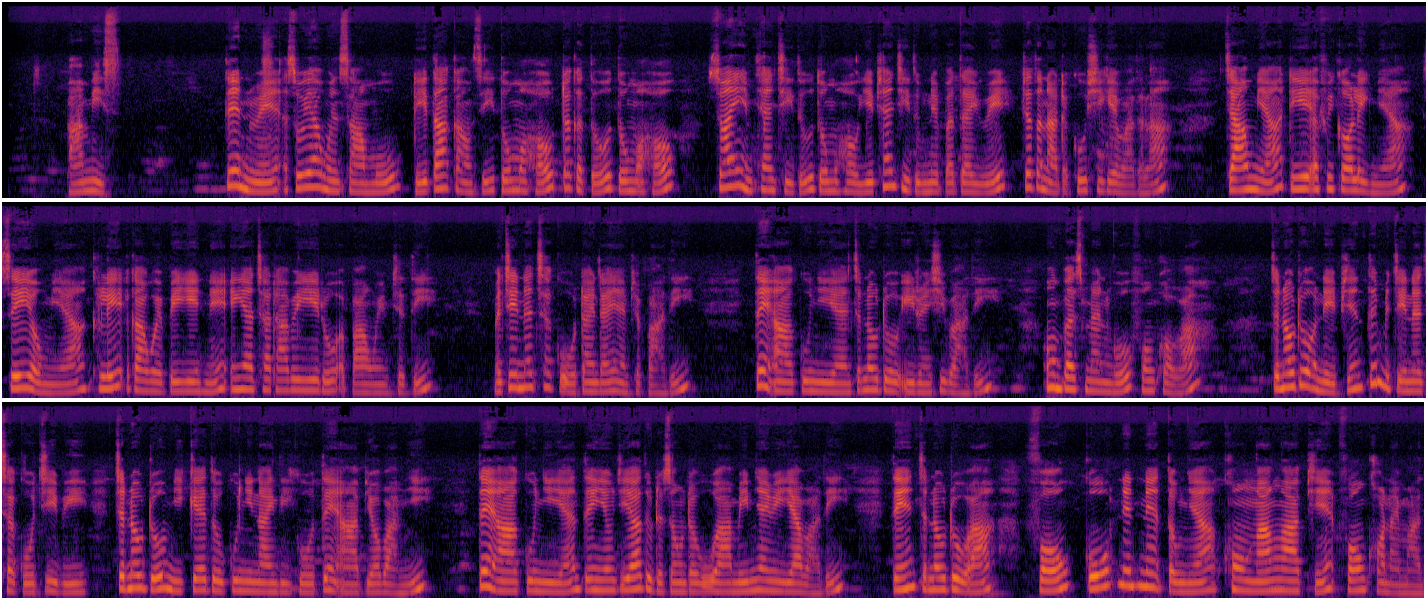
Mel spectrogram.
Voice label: Audio Burmese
